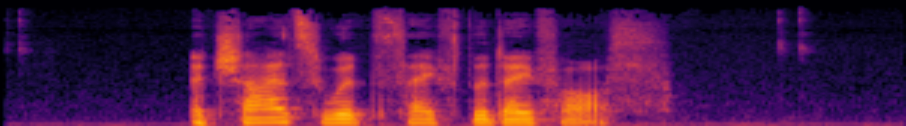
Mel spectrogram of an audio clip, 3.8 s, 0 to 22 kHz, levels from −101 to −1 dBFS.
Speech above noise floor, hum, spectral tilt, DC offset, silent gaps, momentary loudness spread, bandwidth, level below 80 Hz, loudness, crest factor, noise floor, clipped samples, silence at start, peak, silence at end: 38 dB; none; -5 dB/octave; under 0.1%; none; 9 LU; 16 kHz; -58 dBFS; -26 LUFS; 18 dB; -63 dBFS; under 0.1%; 0.8 s; -10 dBFS; 1.05 s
